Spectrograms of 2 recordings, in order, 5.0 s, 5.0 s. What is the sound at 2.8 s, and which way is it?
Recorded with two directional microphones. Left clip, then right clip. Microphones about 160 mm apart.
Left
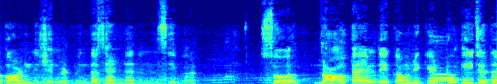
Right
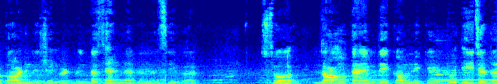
Speech, 30° left (ahead or behind).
